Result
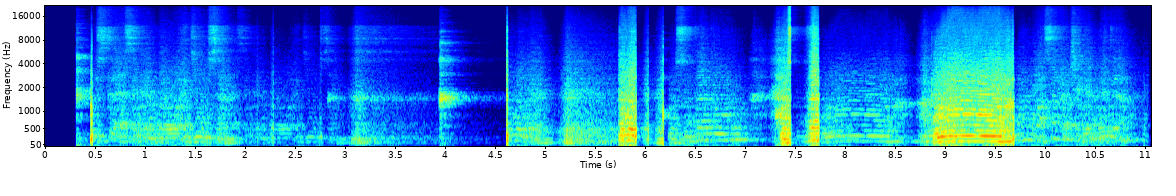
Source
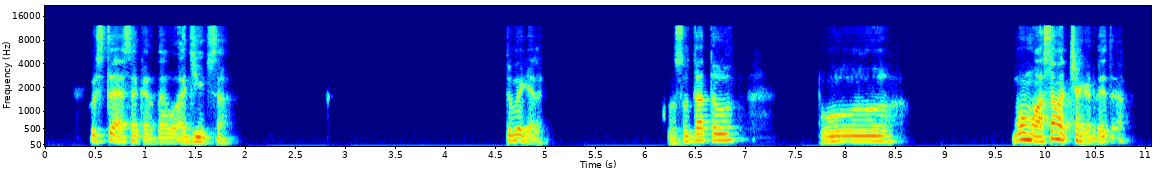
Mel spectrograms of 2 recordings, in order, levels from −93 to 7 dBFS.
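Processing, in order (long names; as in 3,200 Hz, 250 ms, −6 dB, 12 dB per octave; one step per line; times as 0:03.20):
reversed playback
downward compressor 6 to 1, threshold −28 dBFS, peak gain reduction 17 dB
reversed playback
pitch vibrato 1.4 Hz 43 cents
fuzz pedal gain 48 dB, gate −55 dBFS
on a send: single-tap delay 1,121 ms −11.5 dB
on the sum: coupled-rooms reverb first 0.55 s, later 2.8 s, from −28 dB, DRR −5 dB
gate with flip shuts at −10 dBFS, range −32 dB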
